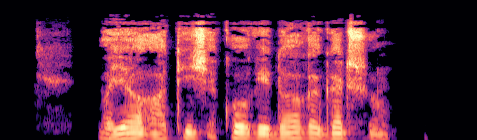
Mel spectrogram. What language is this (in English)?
Hazaragi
